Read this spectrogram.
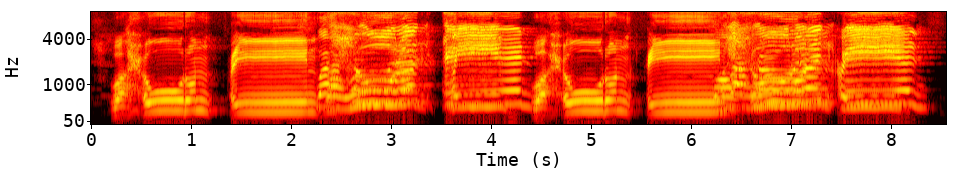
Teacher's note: ہا کو حلق کے درمیان حصے سے پڑھنا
